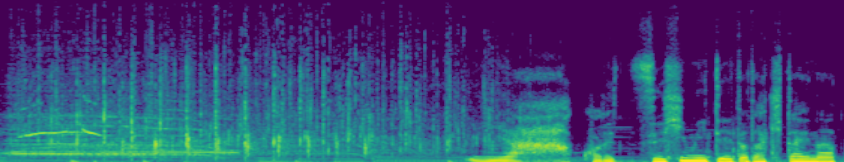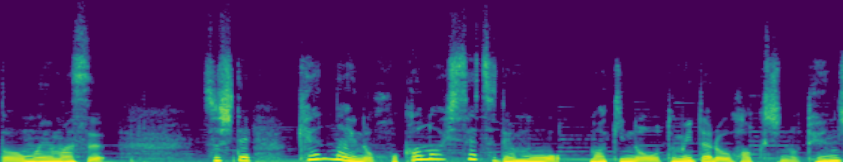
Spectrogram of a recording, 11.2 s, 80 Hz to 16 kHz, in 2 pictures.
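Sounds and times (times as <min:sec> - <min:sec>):
applause from a group of people: 0:00.0 - 0:03.6
speech: 0:03.1 - 0:11.2.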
